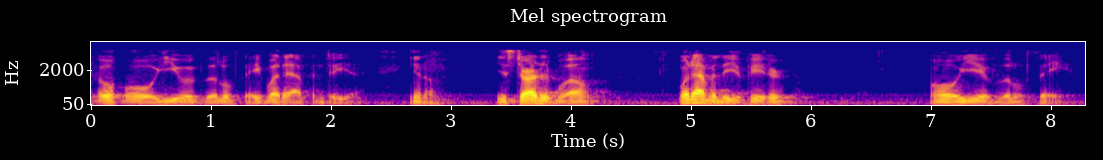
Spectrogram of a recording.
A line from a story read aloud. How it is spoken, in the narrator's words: I can hear Jesus chuckle as he said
